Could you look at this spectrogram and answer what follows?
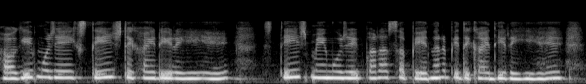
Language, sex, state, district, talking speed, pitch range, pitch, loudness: Hindi, female, Arunachal Pradesh, Lower Dibang Valley, 205 wpm, 275-310 Hz, 290 Hz, -12 LUFS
